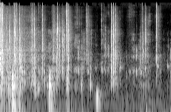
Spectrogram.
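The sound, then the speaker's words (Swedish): A birthday present is unwrapped near the microphone: crinkling and rustling of crisp packaging, with irregular bursts of crackly noise across the whole clip and brief quiet gaps between handling movements. “eh, nu, får du, nu får du öppna det här nära mikrofonen.”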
